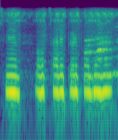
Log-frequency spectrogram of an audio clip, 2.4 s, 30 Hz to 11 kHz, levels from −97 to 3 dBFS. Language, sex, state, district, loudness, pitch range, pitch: Hindi, female, Jharkhand, Garhwa, -14 LUFS, 225-235 Hz, 230 Hz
